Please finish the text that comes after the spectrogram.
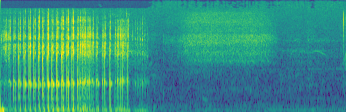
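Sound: person imitating snoring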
